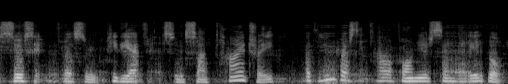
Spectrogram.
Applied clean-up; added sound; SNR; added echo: neural separator model SepFormer DNS4.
